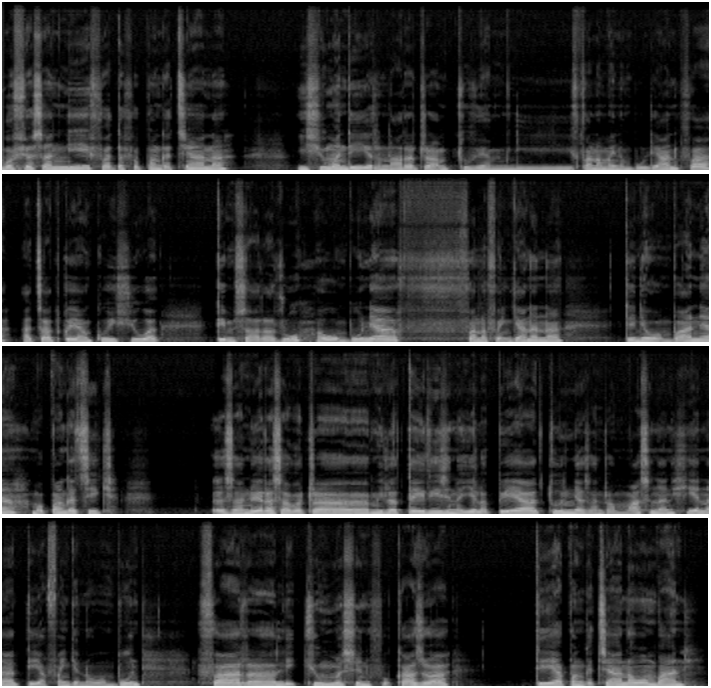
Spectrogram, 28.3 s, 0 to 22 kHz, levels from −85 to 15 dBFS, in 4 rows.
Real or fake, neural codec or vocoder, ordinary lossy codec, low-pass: fake; vocoder, 48 kHz, 128 mel bands, Vocos; none; none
